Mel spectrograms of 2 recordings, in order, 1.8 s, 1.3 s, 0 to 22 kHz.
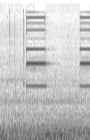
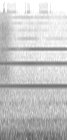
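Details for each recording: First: Prolink 700AC UPS with its cover removed, switched on without mains: a short high-pitched beep, then a longer steady beep over a quiet hum; normal, running on battery with the battery icon shown. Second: Prolink 700AC UPS, plugged into mains: steady high-pitched warning beeps over a low hum, the same whether switched off or on; battery has run low, likely no battery charge.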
